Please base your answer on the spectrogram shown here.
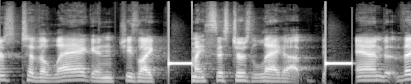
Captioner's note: beep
